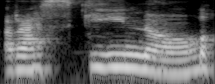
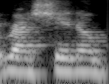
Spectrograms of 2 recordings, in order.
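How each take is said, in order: First: The middle consonant is a hard 'sk' sound. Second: The middle consonant is a soft 'sh' sound. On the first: This is how it is said in Italian. The speaker calls it right. "in Italian it's called raschino. So the H makes a hard sound" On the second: This is how English speakers say it. The speaker calls it wrong. "English speaking people would say rashino"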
